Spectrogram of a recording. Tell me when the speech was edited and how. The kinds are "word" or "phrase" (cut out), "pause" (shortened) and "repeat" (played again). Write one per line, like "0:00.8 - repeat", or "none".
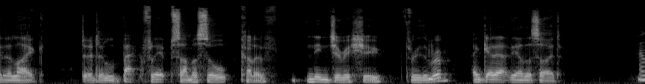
0:02.3 - pause
0:04.6 - pause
